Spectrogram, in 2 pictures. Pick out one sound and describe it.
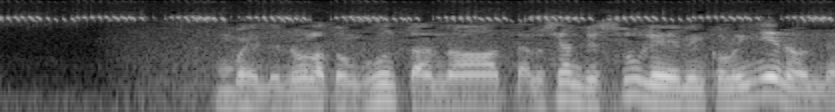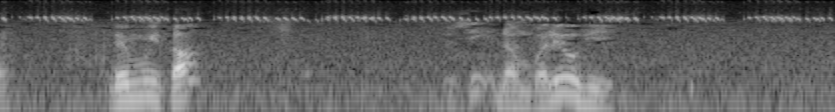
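A young man asks questions with puzzlement, close by.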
